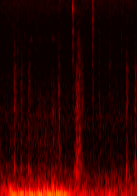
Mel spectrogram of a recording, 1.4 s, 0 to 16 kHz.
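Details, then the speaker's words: 2012 Vauxhall/Opel Meriva B petrol being diagnosed for locking-system warning light (code B2524-59); car driven to about 2 mph, low rolling rumble then short sharp clicks as both rear door locks engage together; normal auto-lock actuation. "There we go. So the doors are now locked, and you've seen that happen on both doors."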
